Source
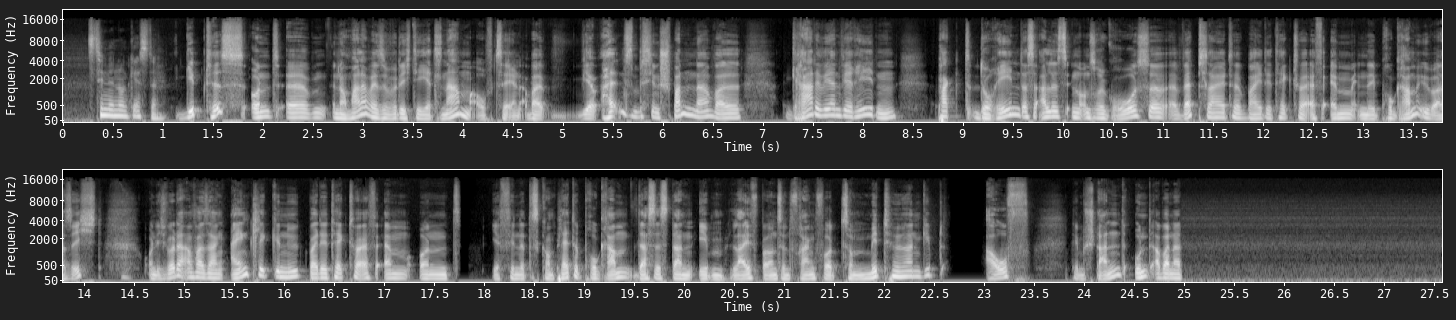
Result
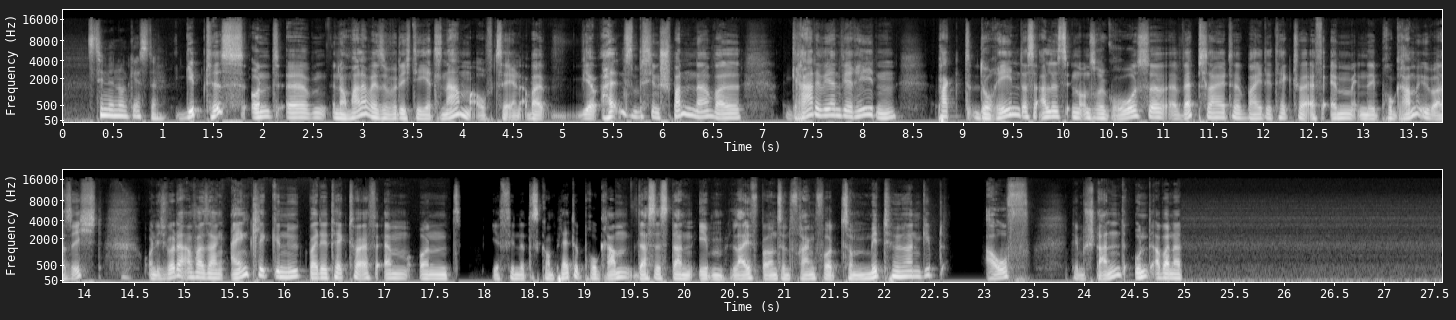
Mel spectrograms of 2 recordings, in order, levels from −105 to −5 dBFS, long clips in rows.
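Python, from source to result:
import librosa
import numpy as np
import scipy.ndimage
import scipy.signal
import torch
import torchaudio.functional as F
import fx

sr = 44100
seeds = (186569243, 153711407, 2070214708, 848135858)

y = fx.high_shelf(x, sr, hz=10000.0, db=9.5, at=(15.36, 16.36))
y = fx.envelope_sharpen(y, sr, power=1.5, at=(17.67, 19.32))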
